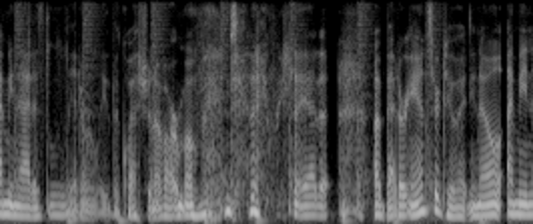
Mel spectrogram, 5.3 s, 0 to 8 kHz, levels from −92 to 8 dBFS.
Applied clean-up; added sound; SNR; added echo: none; Drum kit; 19 dB; none.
